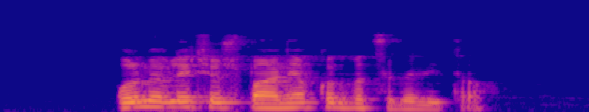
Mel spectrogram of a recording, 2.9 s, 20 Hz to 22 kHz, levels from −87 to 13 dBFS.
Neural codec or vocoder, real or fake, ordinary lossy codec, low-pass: none; real; none; 7.2 kHz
